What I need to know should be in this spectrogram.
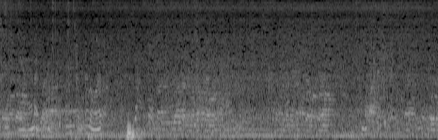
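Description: Young men talk with animation close by, outdoors.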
